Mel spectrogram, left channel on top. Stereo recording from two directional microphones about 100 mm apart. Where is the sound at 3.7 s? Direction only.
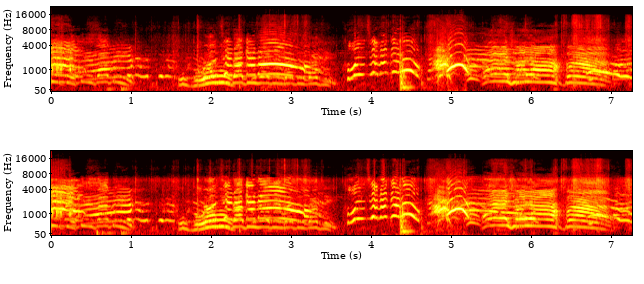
45° right (ahead or behind).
